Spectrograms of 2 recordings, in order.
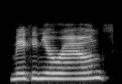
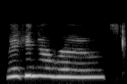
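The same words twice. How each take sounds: First: Said in the usual way. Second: Higher, softer, slower pet talk; cooing to a cat. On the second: Real, not acted. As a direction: coo it sweetly to the cat. Coos to cat Hildy.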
